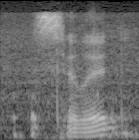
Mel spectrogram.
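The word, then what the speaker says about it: Psolidae: of solid C cucumbers solid solid p s o l i d a e I would have never expected the P yeah the silent p oh there's a big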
